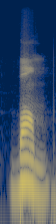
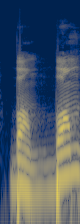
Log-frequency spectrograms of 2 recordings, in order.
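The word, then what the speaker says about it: bomb: সো দেখেন যে আমাদেরকে বলছে এম প্লাস বি এর পরে পরপর থাকলে বি এর পরে কোন ভাবেল যদি না থাকে তাহলে আমাদের বিটা উচ্চারিত হয় না। বিটা কমপ্লিটলি সাইলেন্ট থাকে। জিও। বি ও এমবি কি হবে? বম্ব। কি হবে? বম। বম্ব না। বয়। এইযে বিটা উচ্চারণ হয় নাই। বিটা যদি উচ্চারিত হইতো তাহলে এখানে কিন্তু এরকম হইতো যে বম্ব। বম্ব না। বম। ঠিক আছে? বম। বি ও এম এতটুকু আর বিটা হচ্ছে উচ্চারিত হবে না।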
